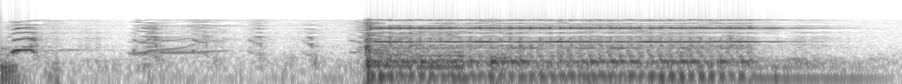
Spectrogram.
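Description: After a brief jumble of chirpy sounds, a telephone ring on an outgoing call starts abruptly: one steady, loud electronic tone with bright overtones, holding for over two seconds before fading.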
